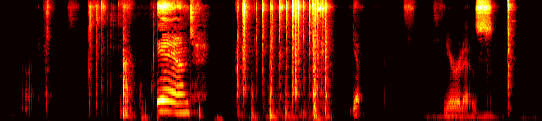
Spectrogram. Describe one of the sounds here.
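A metal card clicks and rattles as it is pulled from its slot.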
